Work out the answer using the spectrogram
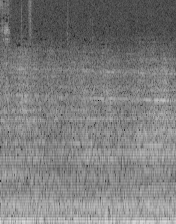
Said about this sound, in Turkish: Atatürk Havalimanı kapandı dediler. O yüzden burada biz çekim yapıyorduk ama işte o kargo uçağı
